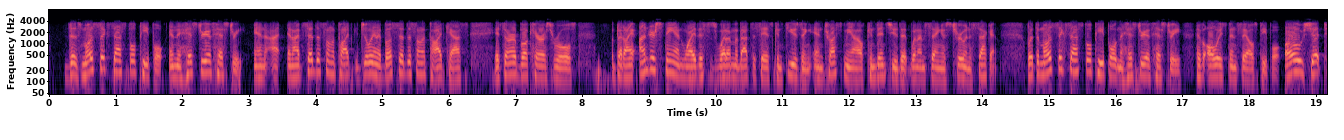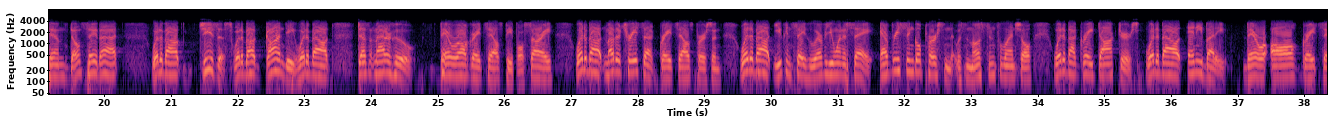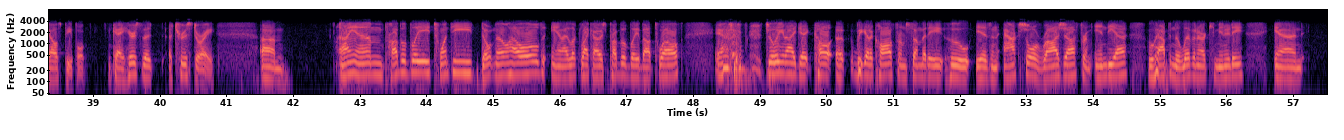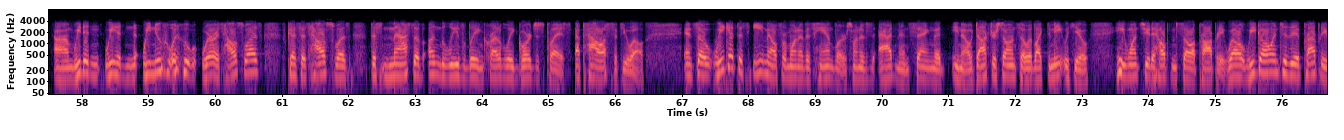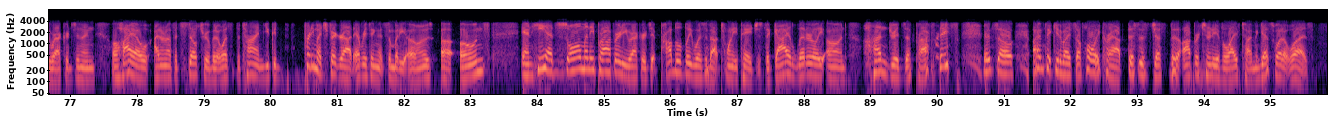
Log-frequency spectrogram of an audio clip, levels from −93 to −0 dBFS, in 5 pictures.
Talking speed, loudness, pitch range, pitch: 205 wpm, -29 LUFS, 130-165 Hz, 145 Hz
